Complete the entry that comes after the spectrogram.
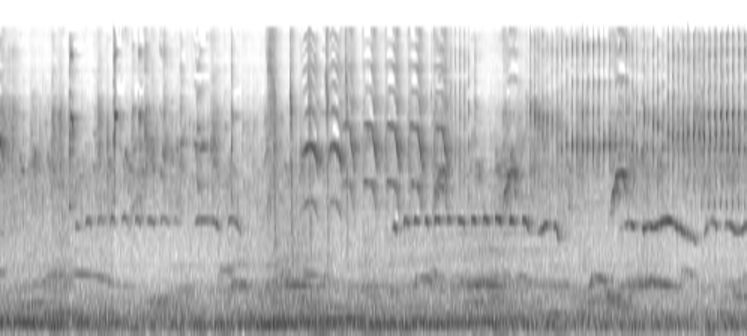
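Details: Lovebirds, a breeding pair, give bursts of quick arched high chirps between drawn-out trilled notes and lower slurred calls, over a continuous low background hum.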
